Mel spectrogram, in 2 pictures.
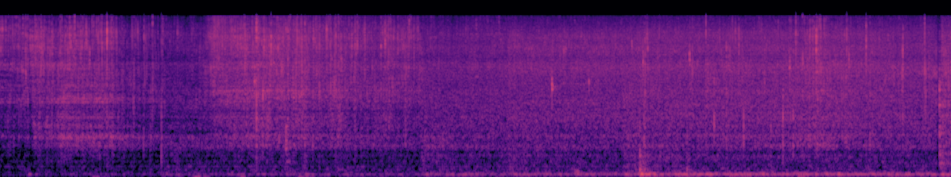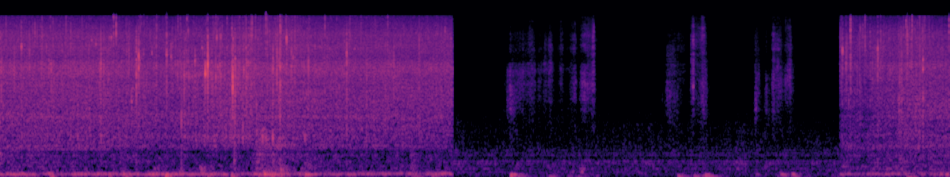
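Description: Shredded cabbage patties sizzling in hot vegetable oil in a frying pan, with small crackles of spitting oil. The sizzle drops away about twenty seconds in, leaving only a few faint spurts, then comes back near the end.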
